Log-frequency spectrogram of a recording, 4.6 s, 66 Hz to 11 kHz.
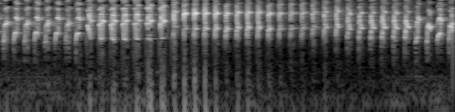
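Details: Lovebird giving a long ngekek, a rapid chattering song, as a steady run of about 35 sharp, high, even notes over four and a half seconds, with no other sounds.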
